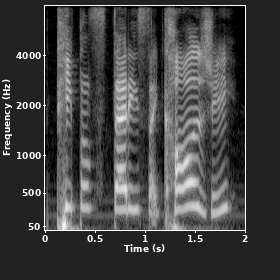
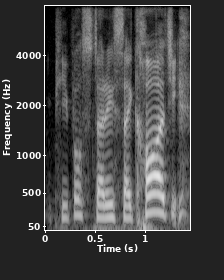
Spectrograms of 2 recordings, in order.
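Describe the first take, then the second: First: It is said in a put-on voice. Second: It is said in his normal voice. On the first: The speaker calls it right. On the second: The speaker calls it wrong.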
